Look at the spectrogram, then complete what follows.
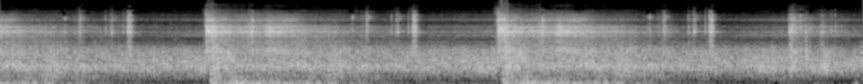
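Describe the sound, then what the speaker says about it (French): Shotgun fired repeatedly in a video game, loud close blasts at irregular intervals with lighter clicks and impacts between shots, over constant background noise and no talking. "Quand vous avez une arme du genre fusil à pompe de guerre, vous pouvez spammer comme ça."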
